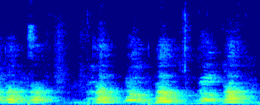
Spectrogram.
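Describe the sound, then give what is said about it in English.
Household dogs barking in a steady run of about half a dozen short barks, somewhat muffled, with no talking over them. “our dogs are very uh, anti crime.”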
